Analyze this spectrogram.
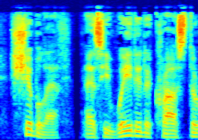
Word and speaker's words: Shibboleth: The Ephraimites were as unable to frame the sound of sh as Englishmen are to pronounce the Scotch och. The nearest they could come to the pronunciation was Sibboleth. This betrayed them, and 42,000 were slain.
